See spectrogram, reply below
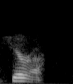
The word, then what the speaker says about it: Hiura: I don't think you pronounce the I, so it's Keston Hiura.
